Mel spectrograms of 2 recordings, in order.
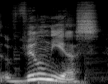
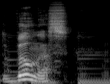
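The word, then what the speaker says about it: Vilnius: like purely English speakers pronounce the capital city as Vilas instead of just villus um it grinds my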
